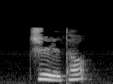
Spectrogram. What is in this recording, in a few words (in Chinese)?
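"指头", Mandarin Chinese; hsk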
